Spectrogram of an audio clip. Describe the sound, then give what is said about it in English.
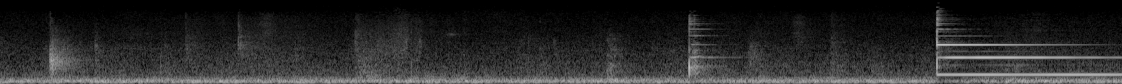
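A gong marking the start of a meditation: one clear stroke near the end rings with bright, sustained tones that slowly fade over soft background hiss. A short, light metallic tap comes a few seconds before it. “And I will signal the beginning and the end of the meditation using this gong.”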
